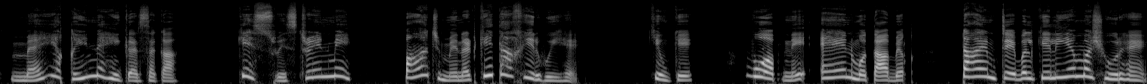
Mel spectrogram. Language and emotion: Urdu, surprised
